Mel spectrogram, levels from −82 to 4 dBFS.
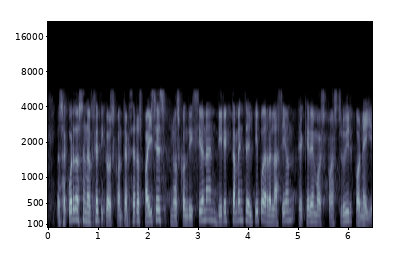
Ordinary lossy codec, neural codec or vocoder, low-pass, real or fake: none; codec, 16 kHz, 2 kbps, X-Codec, HuBERT features, trained on LibriSpeech; 5.4 kHz; fake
